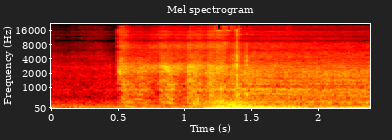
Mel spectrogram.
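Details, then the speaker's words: Mahindra Xylo diesel, crank-no-start with code P0340, fixed by repairing two wires, a yellow-red coolant temperature wire and a yellow-blue wire: short crank then catches cleanly into a steady idle with no stumble; normal start after repair. "ये देख सकते हो गाड़ी हमारी चालू हो गई है जो प्रॉब्लम था वह दो वायर का ही था"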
